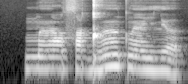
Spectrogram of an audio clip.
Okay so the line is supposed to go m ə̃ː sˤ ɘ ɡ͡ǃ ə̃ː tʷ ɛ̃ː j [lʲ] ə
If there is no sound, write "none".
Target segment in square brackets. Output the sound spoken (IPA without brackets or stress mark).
lʲ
